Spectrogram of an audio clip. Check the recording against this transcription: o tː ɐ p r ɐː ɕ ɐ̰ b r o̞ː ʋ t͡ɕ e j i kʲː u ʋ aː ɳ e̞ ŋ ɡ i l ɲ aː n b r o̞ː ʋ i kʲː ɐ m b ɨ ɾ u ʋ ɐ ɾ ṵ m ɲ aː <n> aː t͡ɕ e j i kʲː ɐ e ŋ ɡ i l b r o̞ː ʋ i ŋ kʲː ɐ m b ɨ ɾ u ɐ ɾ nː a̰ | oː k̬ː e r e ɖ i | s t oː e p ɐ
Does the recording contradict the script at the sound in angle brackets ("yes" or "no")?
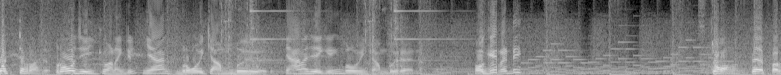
no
